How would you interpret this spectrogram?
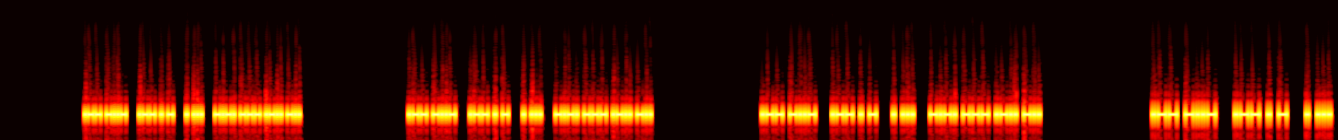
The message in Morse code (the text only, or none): WX WET ES COLD WX WET ES COLD WX WET ES COLD WX WET ES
